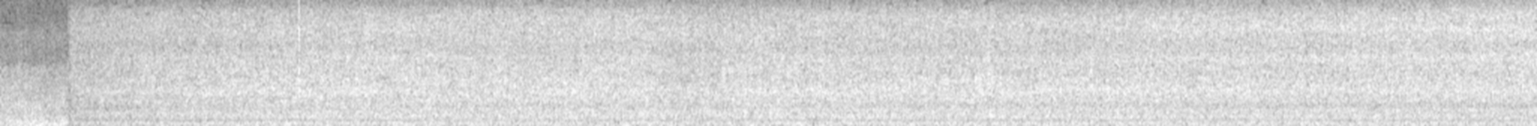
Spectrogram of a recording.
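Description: River spillway water pouring over a concrete weir and churning in the pool below: a steady, even rush.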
